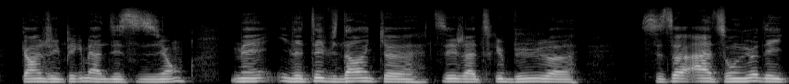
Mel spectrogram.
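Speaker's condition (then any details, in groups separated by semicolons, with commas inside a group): Cerebral palsy; brain damage, near quadriplegic, full use of left arm only, sensation preserved, wheelchair user; spasms limit mobility, no standing balance, leans on support, needs adaptation and assistance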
